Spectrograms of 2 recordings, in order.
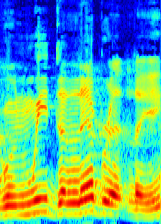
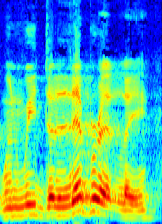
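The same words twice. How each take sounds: First: Said in the usual way. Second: Deliberately said with weight; stress on deliberately. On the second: Shown as a demonstration. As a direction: press the word deliberately. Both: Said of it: "and I emphasize that word".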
